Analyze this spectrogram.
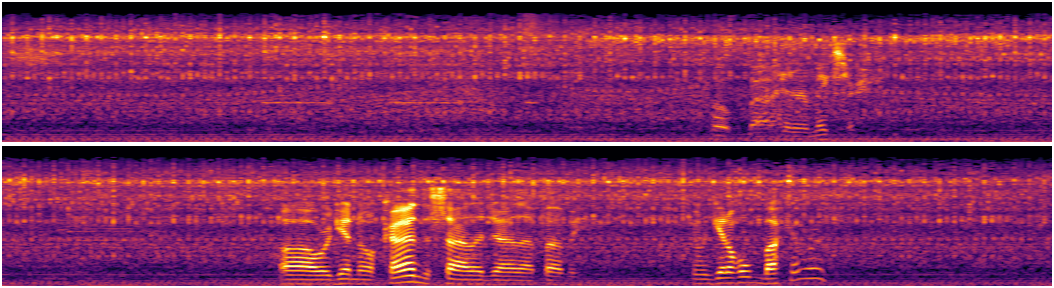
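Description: A skid steer loader's engine rumbles steadily.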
